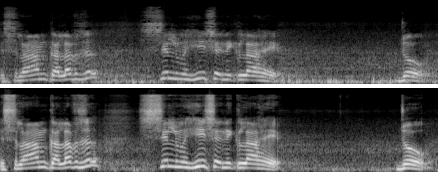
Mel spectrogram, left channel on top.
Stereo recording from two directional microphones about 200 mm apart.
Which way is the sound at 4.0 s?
55° right (ahead or behind).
